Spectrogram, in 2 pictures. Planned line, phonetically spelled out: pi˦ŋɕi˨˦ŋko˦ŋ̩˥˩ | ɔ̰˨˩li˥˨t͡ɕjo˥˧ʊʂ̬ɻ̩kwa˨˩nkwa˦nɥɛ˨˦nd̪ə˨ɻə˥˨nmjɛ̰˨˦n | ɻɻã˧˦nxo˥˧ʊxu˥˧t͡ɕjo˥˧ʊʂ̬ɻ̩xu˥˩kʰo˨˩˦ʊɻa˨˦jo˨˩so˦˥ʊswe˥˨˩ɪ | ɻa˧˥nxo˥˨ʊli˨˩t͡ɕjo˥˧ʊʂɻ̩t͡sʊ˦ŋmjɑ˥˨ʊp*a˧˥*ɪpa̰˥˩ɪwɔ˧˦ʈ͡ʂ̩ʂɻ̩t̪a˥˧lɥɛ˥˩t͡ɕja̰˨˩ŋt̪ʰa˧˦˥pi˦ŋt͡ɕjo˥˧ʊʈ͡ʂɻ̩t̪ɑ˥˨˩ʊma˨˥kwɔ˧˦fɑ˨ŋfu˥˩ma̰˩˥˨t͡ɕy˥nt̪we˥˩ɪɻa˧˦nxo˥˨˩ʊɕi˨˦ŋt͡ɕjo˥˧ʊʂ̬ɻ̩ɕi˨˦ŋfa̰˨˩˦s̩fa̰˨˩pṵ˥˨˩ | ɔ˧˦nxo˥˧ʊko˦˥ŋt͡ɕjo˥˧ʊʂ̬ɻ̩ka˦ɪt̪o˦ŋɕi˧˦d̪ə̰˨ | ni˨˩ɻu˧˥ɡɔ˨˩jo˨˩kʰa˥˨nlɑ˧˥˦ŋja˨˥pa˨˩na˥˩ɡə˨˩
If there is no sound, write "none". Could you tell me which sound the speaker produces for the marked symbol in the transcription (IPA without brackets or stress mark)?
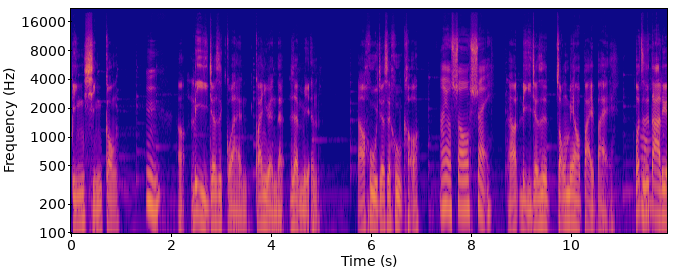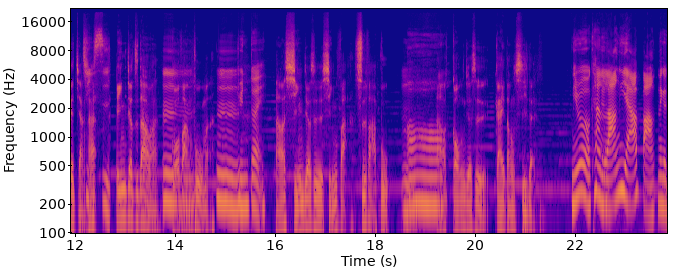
a˥˧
